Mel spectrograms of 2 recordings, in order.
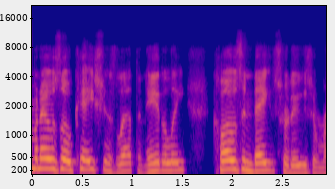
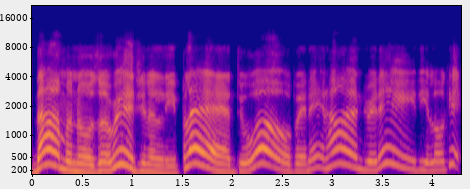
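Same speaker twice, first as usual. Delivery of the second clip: sounding like a vampire count. Reading a news report aloud on the show, in a Dracula accent. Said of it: "It's Dracula".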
